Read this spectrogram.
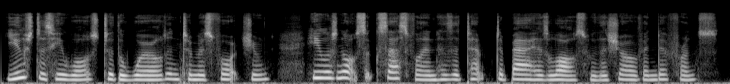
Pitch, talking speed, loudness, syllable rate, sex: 235 Hz, 215 wpm, -15 LUFS, 5.3 syllables/s, female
